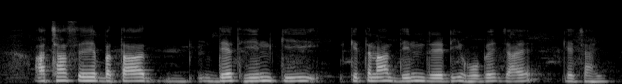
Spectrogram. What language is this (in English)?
Magahi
